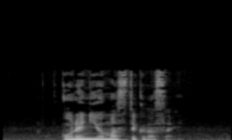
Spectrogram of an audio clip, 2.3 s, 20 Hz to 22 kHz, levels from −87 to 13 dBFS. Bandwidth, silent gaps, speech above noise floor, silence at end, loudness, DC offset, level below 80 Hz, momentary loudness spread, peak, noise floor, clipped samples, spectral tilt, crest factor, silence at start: 11.5 kHz; none; 40 dB; 0.6 s; -17 LUFS; under 0.1%; -42 dBFS; 18 LU; -2 dBFS; -56 dBFS; under 0.1%; -6.5 dB/octave; 18 dB; 0.65 s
